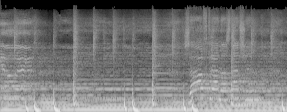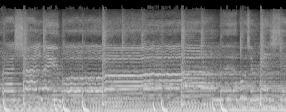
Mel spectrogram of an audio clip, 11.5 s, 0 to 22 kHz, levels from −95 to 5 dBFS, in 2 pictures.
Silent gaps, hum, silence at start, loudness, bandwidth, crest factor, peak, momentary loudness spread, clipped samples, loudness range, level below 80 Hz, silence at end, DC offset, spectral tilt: none; none; 0 s; -15 LUFS; 17 kHz; 10 dB; -4 dBFS; 3 LU; under 0.1%; 2 LU; -16 dBFS; 0 s; under 0.1%; -4.5 dB/octave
